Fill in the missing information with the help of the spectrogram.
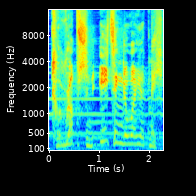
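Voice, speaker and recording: A man playing an anguished, corrupted nature druid in a video game, speaking in a grave, tormented, halting way. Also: high-pitched, expressive, creaky, music in the background. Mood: anguished pleading. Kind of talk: dramatic video game character acting.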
